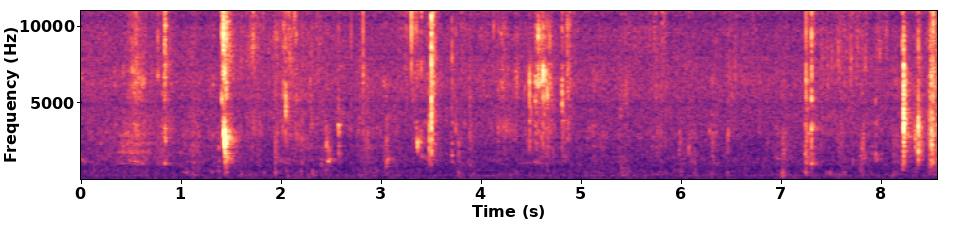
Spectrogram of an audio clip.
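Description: Faint eating sounds of a person chewing and biting fried chicken wings, with a few scattered small sharp clicks. The clearest click comes about one and a half seconds in.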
